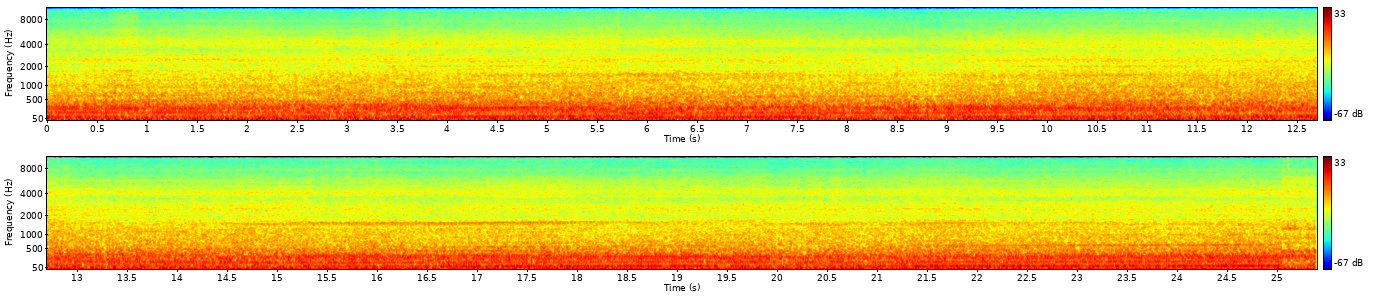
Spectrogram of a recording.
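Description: A car drives a winding road from Bolu toward the lakes in Turkey, its engine and road noise a constant loud drone for the whole stretch, with no talk.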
